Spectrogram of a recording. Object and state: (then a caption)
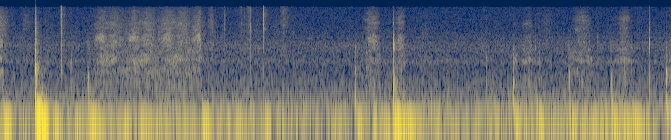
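Glass tablet touchscreen, stylus taps and strokes. A plastic stylus tip scratches and taps strokes across the solid glass screen of an iPad. Soft, dry scraping runs throughout, broken by sharp little ticks as the tip strikes the glass, with a low, dull rumble underneath and faint bright hiss.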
